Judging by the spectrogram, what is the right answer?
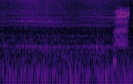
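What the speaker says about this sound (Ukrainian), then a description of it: "потяг." A train in a video game rumbles past as a steady, low, faint rolling drone, with a brief brighter hiss of noise near the end.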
